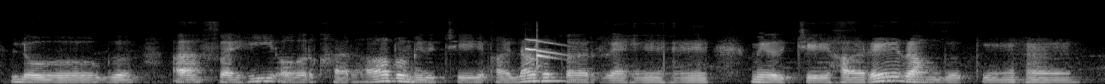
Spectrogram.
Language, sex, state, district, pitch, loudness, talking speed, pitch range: Hindi, male, Uttar Pradesh, Budaun, 105 Hz, -21 LUFS, 80 wpm, 105-110 Hz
